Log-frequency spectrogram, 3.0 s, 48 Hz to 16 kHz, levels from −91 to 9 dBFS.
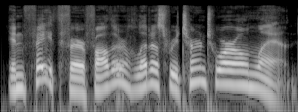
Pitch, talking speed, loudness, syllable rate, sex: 180 Hz, 220 wpm, -15 LUFS, 4.6 syllables/s, male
